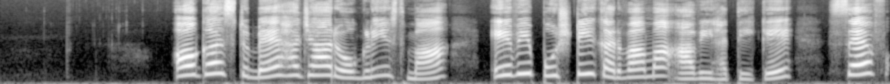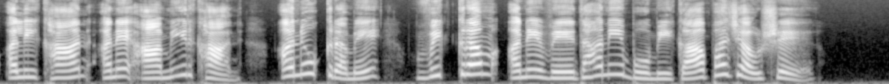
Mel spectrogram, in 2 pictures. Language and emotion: Gujarati, neutral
